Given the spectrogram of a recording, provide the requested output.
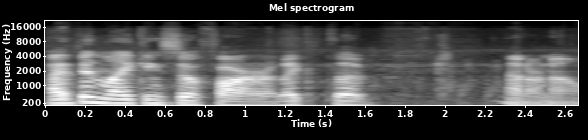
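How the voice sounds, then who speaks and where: Speaking at a fairly quick pace, a woman sounds animated, with vocal fry in her voice. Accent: American. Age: 20s. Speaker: streamer. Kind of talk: casual chat.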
